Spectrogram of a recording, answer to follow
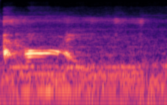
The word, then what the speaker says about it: colonel: And OLO is obviously pronounced kernel.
